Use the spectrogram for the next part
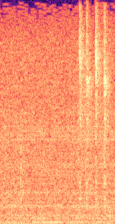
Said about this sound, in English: I'm holding down shift and double clicking the edge to select the edge loop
